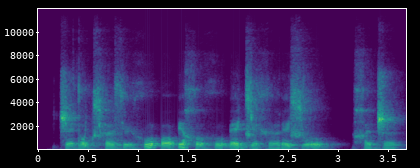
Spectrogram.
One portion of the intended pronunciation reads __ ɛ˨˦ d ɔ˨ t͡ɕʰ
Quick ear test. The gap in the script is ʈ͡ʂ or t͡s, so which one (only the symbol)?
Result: ʈ͡ʂ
